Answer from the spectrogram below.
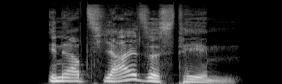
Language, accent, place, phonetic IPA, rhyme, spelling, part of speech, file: German, Germany, Berlin, [inɛʁˈt͡si̯aːlzʏsˌteːm], -aːlzʏsteːm, Inertialsystem, noun, De-Inertialsystem.ogg
- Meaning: inertial frame of reference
